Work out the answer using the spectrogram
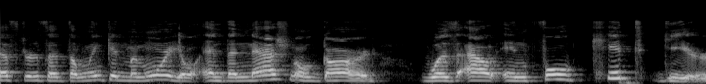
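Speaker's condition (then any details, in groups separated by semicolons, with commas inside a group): Cerebral palsy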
